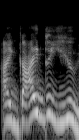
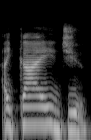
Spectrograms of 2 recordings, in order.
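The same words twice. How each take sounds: First: The d and y are pronounced as separate sounds. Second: The d and y blend into one j-like sound. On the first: The speaker calls it wrong. "우리가 I guide you 이렇게 하는 게 아니라" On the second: The speaker calls it right. "힘들게 안 하고 I guide you"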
